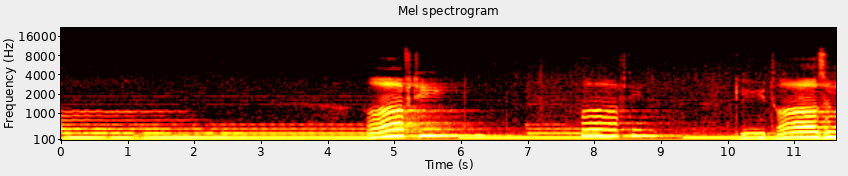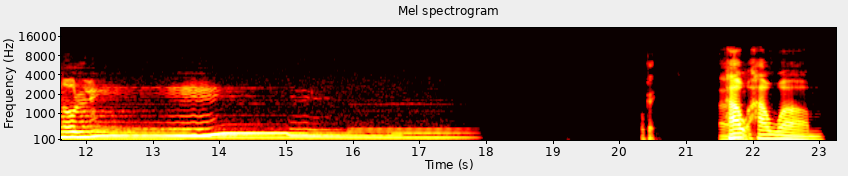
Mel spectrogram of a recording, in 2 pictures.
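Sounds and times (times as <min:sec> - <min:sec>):
old phonograph recording from the 1950s or early 1960s: 0:00.0 - 0:17.9
wavering sung melody on a phonograph recording: 0:00.0 - 0:17.9
crackly static: 0:00.0 - 0:18.0
speech: 0:04.6 - 0:05.8, 0:21.7 - 0:23.0.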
